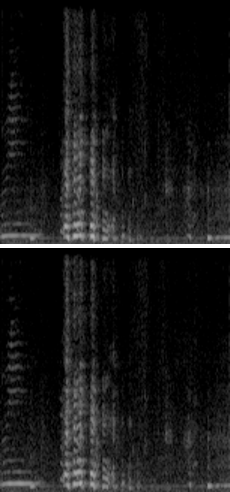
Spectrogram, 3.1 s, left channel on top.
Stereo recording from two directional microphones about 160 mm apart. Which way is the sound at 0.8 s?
20° left (ahead or behind).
